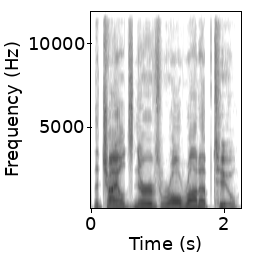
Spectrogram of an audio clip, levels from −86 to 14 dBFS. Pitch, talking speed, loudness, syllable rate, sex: 115 Hz, 210 wpm, -17 LUFS, 4.7 syllables/s, male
